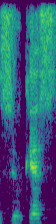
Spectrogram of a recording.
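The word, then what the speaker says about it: Szukis: you only have a short spot i recommend zukus that's spelled s-z-u-k-i-s and you'll see that in a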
